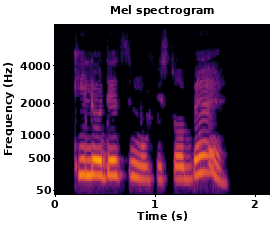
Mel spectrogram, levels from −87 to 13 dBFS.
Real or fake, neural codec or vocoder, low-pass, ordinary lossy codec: real; none; 7.2 kHz; none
